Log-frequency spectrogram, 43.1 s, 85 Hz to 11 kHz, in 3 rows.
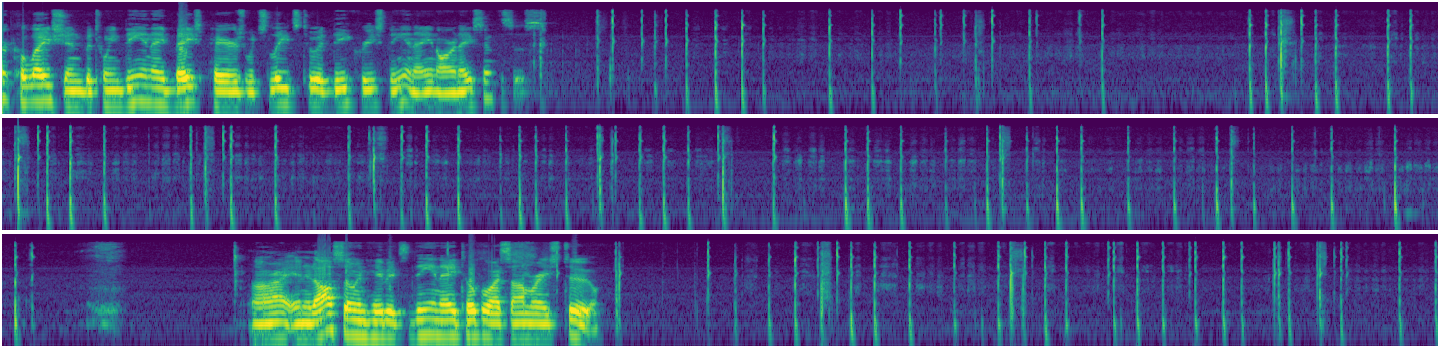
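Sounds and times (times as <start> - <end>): scratchy pen strokes: 5.4 - 29.9, 35.7 - 43.0
stylus tapping on tablet: 6.0 - 11.1, 12.4 - 15.5, 16.1 - 17.2, 17.8 - 29.1, 35.7 - 42.8.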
